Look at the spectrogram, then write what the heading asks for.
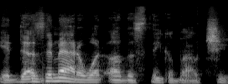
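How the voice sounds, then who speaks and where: A man speaks at a fairly slow pace and a fairly low pitch. His voice is somewhat breathy, with lively intonation. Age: 70s. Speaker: community talk show host. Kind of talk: motivational monologue.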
